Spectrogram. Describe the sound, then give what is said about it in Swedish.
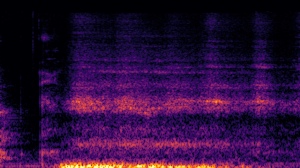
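A long, steady breath pushed out through the mouth during a breathing exercise, counting to eight after breathing in through the nose, a soft airy whoosh lasting a few seconds, moderately loud, then tapering off. “Och sen andas ut genom munnen, räkna till åtta.”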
